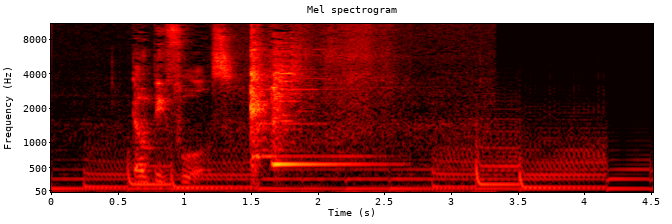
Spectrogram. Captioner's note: door bell rings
